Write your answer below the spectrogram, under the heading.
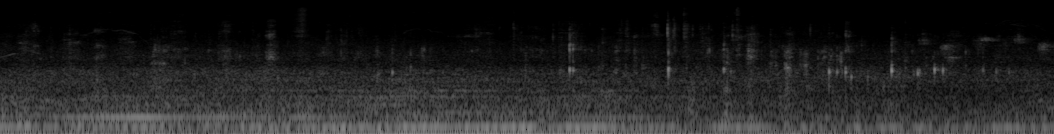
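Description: French bulldogs playing and mouthing at each other, heard as scattered short clicks and small mouth sounds that grow more frequent in the second half, over a steady low rumble.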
